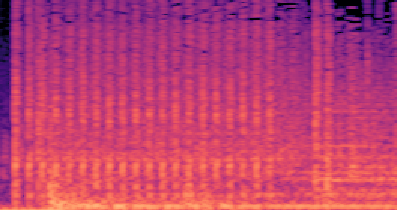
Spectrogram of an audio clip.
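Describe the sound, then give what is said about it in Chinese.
Dense, rapid gunfire as soldiers shoot at a crowd of residents charging toward a school gate: continuous, overlapping bursts of loud shots with no pause, like sustained machine-gun fire, and no voices. “密集的枪声响起”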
